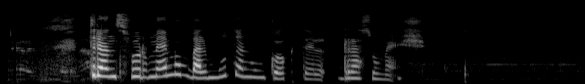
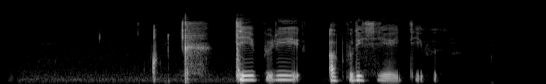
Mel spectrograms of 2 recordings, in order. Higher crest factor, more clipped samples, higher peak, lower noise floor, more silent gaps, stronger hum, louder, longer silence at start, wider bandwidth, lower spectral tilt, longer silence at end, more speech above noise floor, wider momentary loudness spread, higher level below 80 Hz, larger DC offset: about the same, 26 dB vs 26 dB; neither; about the same, -2 dBFS vs 0 dBFS; second, -68 dBFS vs -77 dBFS; neither; neither; about the same, -23 LUFS vs -24 LUFS; second, 0.2 s vs 1.55 s; about the same, 11.5 kHz vs 11.5 kHz; second, -1.5 dB/octave vs -4.5 dB/octave; first, 1.7 s vs 1.25 s; second, 43 dB vs 55 dB; first, 26 LU vs 19 LU; second, -86 dBFS vs -62 dBFS; neither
